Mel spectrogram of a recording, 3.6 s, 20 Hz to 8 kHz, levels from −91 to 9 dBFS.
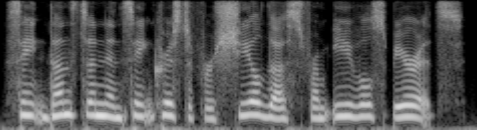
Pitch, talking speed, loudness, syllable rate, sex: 230 Hz, 165 wpm, -15 LUFS, 4.4 syllables/s, female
